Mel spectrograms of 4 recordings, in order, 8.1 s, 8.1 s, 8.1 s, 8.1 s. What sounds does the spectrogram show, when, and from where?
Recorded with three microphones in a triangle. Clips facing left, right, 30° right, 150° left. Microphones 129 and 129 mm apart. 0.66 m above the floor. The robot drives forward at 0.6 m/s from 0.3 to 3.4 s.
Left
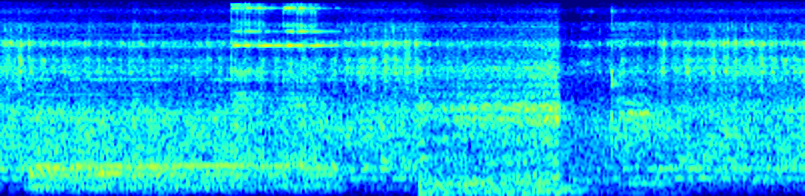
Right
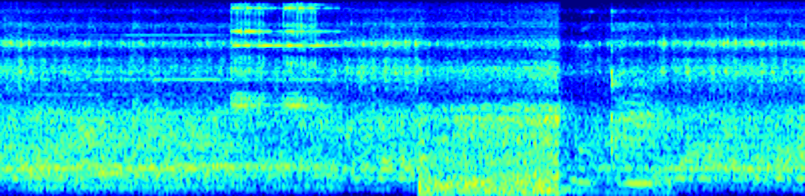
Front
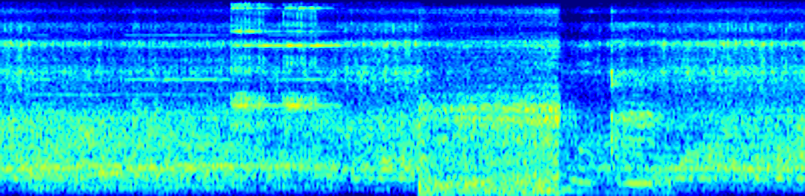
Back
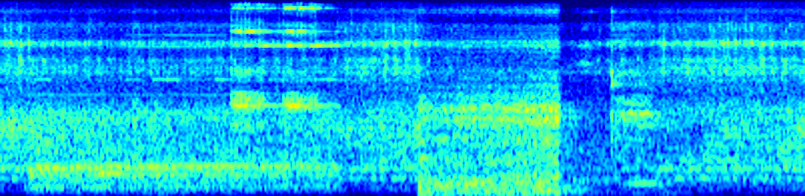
2.3 s a phone ringing: 45° left, 2.5 m; by 3.4 s 60° left, 2 m
4.2 s an explosion: 115° right, 1.2 m
5.7 s a child speaking: 65° right, 1.7 m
